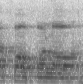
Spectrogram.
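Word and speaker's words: ป.ป.ร.: ปรมาภิไธย ไว้ นะ ครับ อ่าน ว่า ปอ ปอ รอ นะ ครับ จะ ลึก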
